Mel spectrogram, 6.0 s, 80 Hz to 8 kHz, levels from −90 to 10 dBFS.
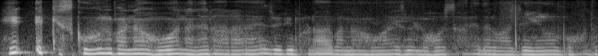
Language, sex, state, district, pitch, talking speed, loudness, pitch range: Hindi, female, Delhi, New Delhi, 195 Hz, 220 wpm, -19 LUFS, 185-210 Hz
